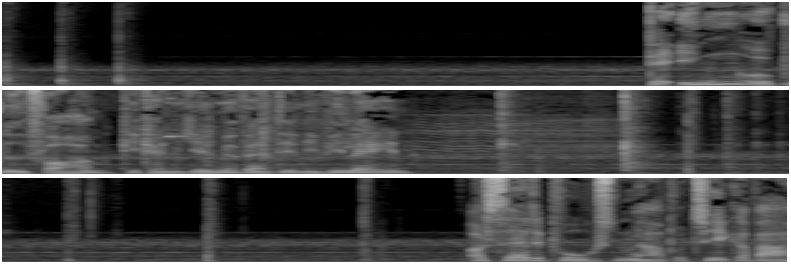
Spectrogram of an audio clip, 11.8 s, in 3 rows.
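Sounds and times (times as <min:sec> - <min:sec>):
knocking on front door: 0:00.0 - 0:00.8, 0:06.4 - 0:07.9
speech: 0:03.2 - 0:06.1, 0:10.2 - 0:11.7.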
